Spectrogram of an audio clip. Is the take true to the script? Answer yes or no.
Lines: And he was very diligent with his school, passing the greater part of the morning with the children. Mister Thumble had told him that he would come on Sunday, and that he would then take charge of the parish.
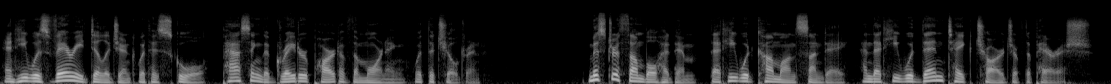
no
